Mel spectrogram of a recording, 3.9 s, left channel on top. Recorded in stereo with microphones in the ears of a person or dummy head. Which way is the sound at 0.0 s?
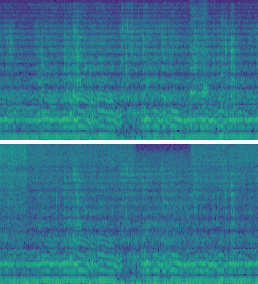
30° left (ahead or behind).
